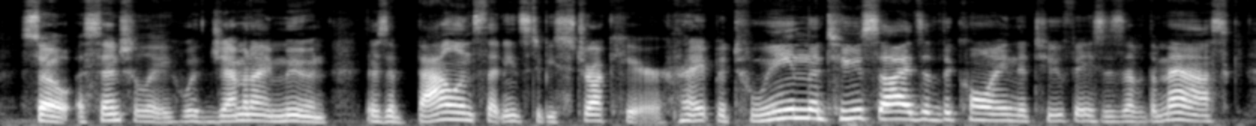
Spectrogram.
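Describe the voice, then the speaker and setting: A woman with a fairly low pitch and ordinary pitch variation, hardly any pauses, in a very clean recording with a silent background. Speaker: astrologer. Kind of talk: monologue video. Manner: fast; animated.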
